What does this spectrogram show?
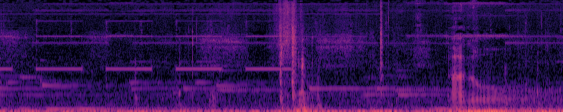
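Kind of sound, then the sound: vehicle, car reversing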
